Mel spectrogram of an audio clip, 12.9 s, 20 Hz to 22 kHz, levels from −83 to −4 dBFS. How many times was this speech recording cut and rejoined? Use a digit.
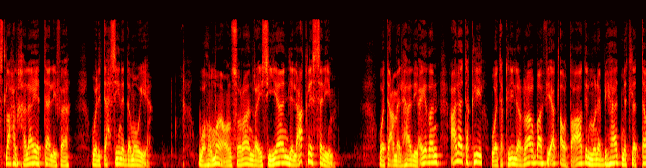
4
